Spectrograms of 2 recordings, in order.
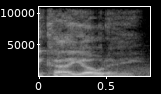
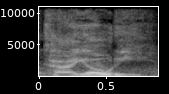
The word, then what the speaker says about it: Kayode: So if you say Kayode or Kayode, I'm going to respond because they still fit part of me.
